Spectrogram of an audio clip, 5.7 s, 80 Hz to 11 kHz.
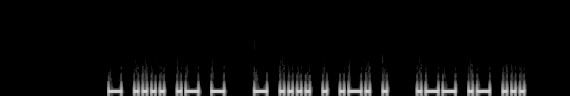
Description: Morse code, heard as a keyed tone, about 28 wpm, 700 Hz. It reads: THAT THERE WAS
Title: Sets of 3 Words 28wpm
